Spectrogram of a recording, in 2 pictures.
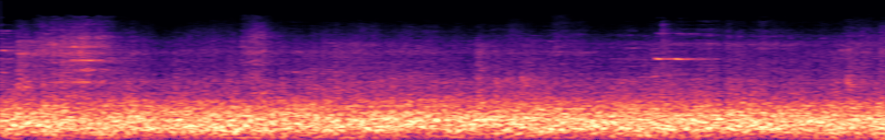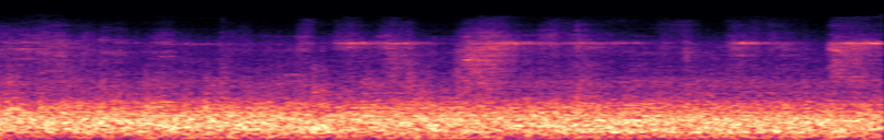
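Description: Hershey electric train running along the track, heard from inside a passenger carriage: a loud, steady rumble and rattle of wheels on rails and the car body, with a few brief high squeals near the end.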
